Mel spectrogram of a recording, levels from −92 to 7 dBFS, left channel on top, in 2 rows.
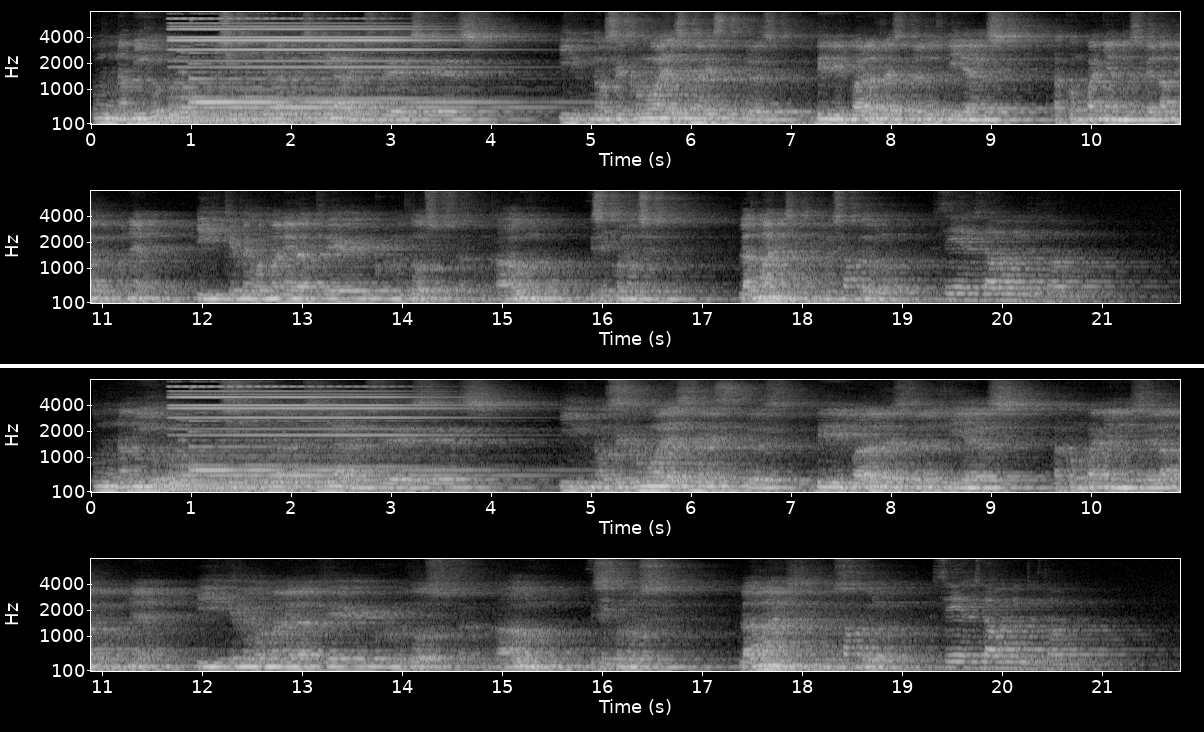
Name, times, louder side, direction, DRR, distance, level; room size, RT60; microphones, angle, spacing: voice 1, 0.0-0.7 1.2-3.9 4.7-6.8 7.2-9.1 9.6-11.5 11.9-15.4 15.9-16.6 17.4-17.9 18.2-19.0, equal, 75° left, -7 dB, 4.3 m, -22 dB
sound 1, 0.8-4.3, left 3 dB, 15° left, 0.9 m, -21 dB
voice 2, 18.4-18.8 19.4-20.7, equal, 35° right, 0 dB, 6.3 m, -31 dB
25.5 x 25.0 x 7.8 m, 2.4 s
head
